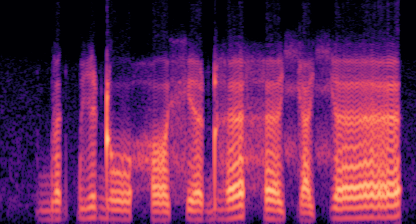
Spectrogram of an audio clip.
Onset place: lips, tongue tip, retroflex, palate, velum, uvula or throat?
lips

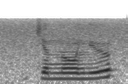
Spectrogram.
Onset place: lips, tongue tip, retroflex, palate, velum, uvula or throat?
palate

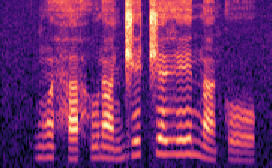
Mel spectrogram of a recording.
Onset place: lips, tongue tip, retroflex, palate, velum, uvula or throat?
velum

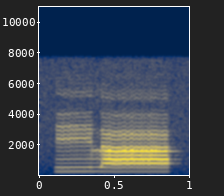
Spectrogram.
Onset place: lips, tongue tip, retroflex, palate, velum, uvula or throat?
tongue tip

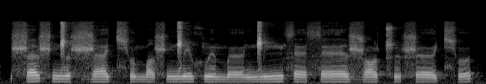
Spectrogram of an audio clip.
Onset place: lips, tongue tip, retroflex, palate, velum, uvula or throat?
retroflex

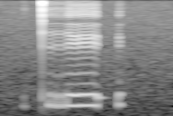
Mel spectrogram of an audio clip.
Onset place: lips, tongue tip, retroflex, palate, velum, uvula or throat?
tongue tip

